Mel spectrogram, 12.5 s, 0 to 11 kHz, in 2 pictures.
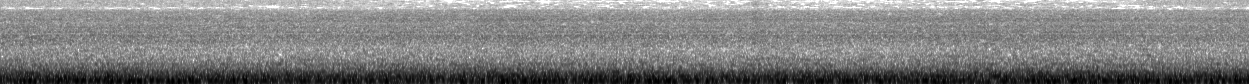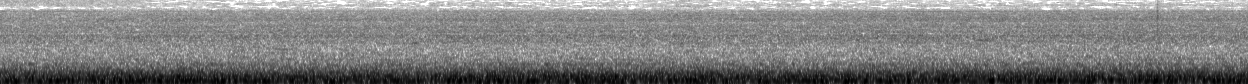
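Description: Cabin noise of a Boeing 737-500 on final approach, heard from a seat over the wing: its CFM56-3 turbofan engines and the airflow make a steady low rumble.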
